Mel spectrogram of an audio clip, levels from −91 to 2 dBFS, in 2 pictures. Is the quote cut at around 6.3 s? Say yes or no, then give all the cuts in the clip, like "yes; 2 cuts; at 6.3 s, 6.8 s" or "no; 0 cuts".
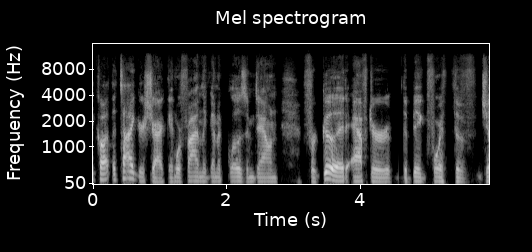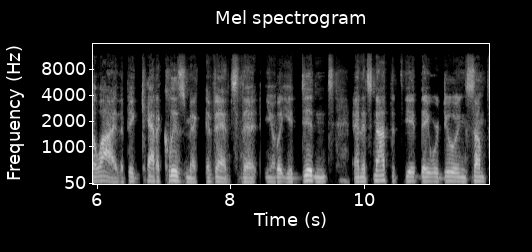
no; 2 cuts; at 1.2 s, 8.7 s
